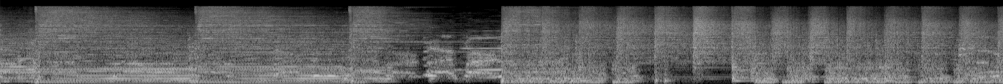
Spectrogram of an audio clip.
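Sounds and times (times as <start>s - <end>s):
distorted electric guitars chugging: 0.0s - 10.0s
drum kit with cymbals: 0.0s - 10.0s.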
